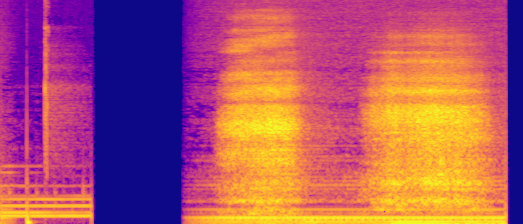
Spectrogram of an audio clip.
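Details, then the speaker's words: Simulated bradypnea: slow, drawn-out breath sounds with long gaps, an abnormally slow breathing rate, a low-frequency pattern associated with obesity and alcoholism. "Next we have bradypnea, which is the low frequency breathing pattern that we see in obesity and alcoholism."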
